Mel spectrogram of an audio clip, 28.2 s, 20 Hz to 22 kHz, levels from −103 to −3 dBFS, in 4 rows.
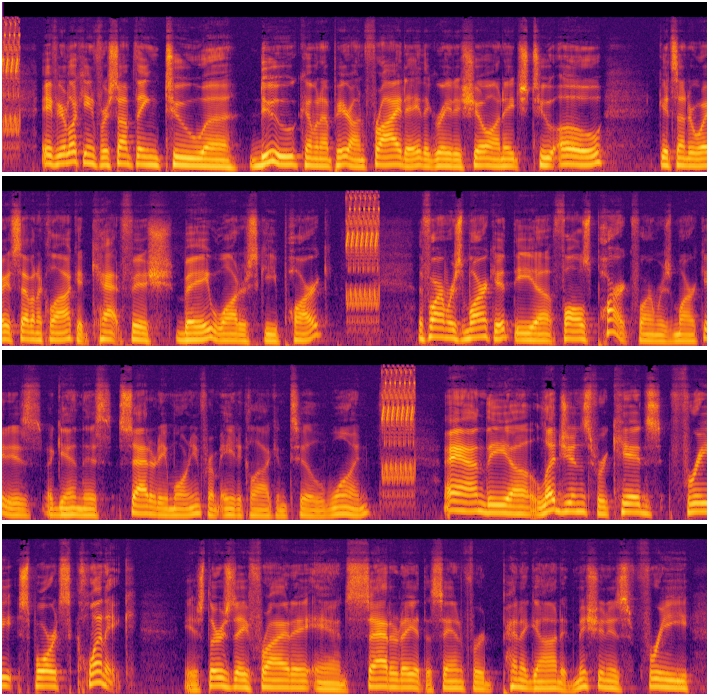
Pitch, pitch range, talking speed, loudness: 125 Hz, 110-145 Hz, 145 wpm, -19 LUFS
